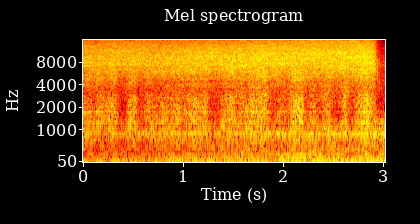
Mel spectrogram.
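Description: An airbrush sprays paint onto a 1/48 scale F-14D Super Tomcat plastic model, a steady close hiss of air and paint mist with slight pulsing as the spray passes over the part.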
